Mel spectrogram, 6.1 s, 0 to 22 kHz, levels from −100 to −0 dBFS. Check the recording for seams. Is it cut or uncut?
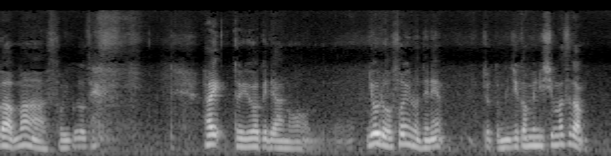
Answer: uncut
